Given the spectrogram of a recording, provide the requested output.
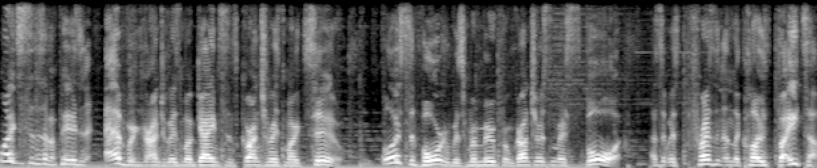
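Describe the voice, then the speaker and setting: Music plays behind the speech. The man talks very fast. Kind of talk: casual talk to camera. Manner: fast, stammering.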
